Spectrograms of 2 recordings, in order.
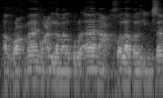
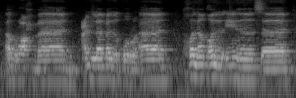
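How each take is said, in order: First: It is recited at a fast pace. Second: It is recited at a moderate pace. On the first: "bacaan yang cepat" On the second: "Berarti agak pelan"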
